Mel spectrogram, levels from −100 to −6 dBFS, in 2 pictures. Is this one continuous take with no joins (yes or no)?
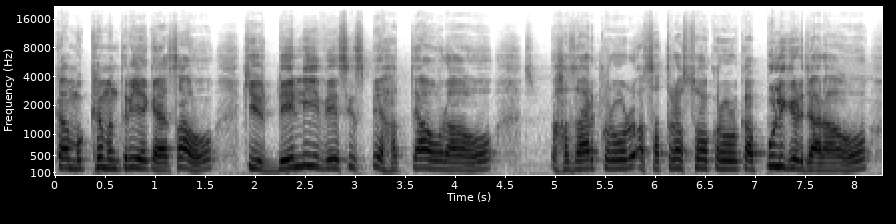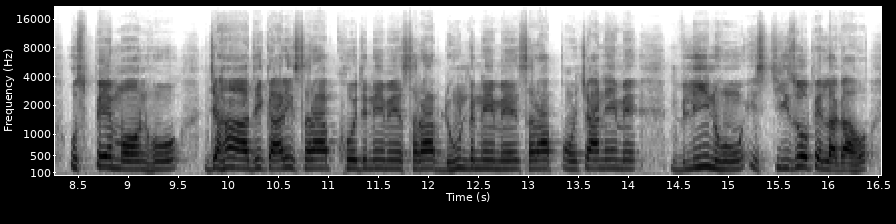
yes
